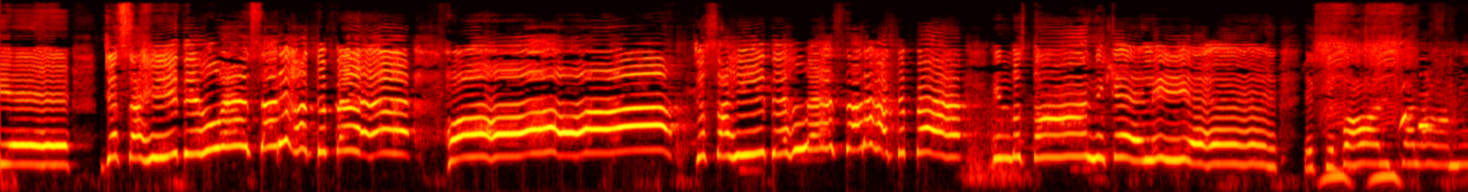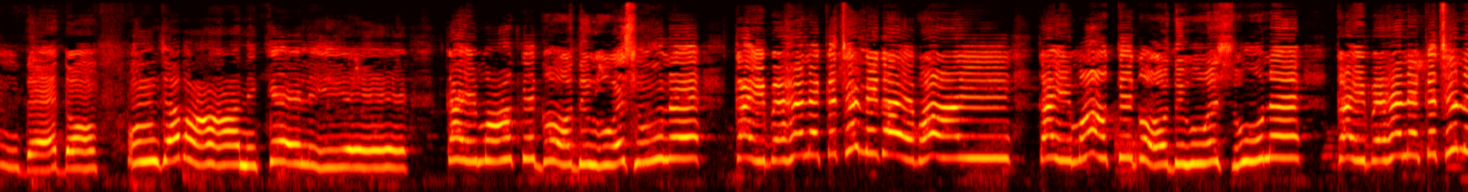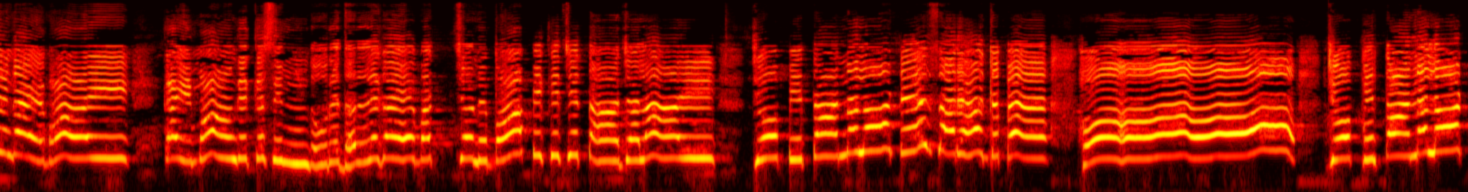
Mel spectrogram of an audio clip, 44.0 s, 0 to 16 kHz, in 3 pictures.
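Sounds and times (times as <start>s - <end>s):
girl singing: 0.0s - 44.0s.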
